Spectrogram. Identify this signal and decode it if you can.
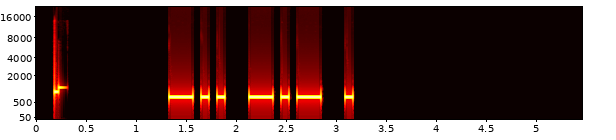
Morse code, heard as a keyed tone, about 15 wpm, 700 Hz. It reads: DKE
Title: USA Call Sign Postfixes - 3 Letters 15wpm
